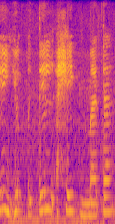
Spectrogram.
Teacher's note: تا زیر لام تل, یا سائلنٹ ہے کیونکہ یا کے اوپر کوئی بھی حرکت نہیں ہے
